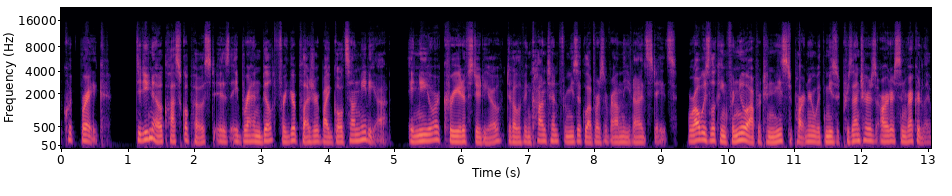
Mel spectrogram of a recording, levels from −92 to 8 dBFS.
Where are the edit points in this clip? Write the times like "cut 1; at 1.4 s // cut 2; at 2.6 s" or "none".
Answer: cut 1; at 9.3 s

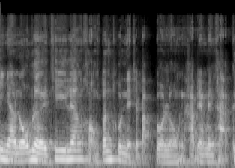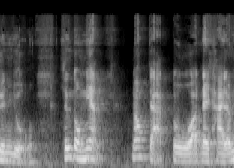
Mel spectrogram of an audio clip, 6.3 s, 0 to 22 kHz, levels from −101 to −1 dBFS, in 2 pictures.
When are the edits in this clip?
none

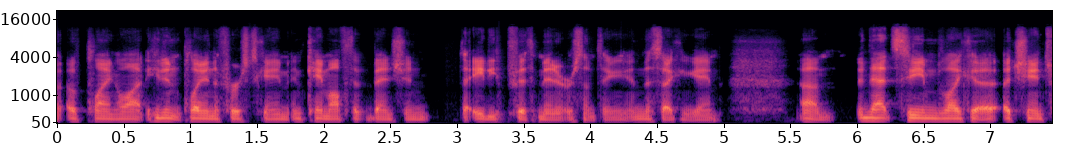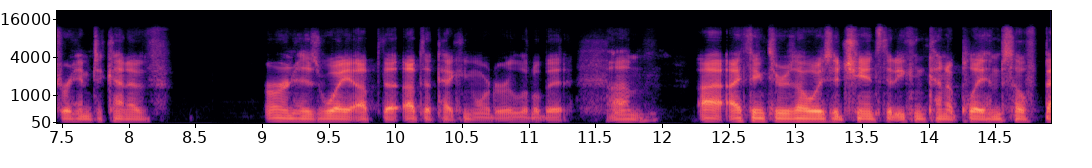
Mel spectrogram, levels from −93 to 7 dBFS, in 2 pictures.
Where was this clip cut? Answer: cut 1; at 1.7 s // cut 2; at 11.6 s

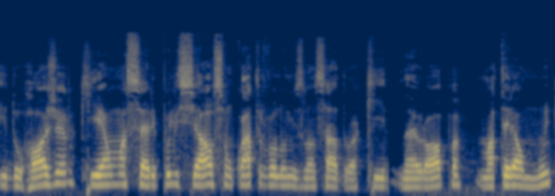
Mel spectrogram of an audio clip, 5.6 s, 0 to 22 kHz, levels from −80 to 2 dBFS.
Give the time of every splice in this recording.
none

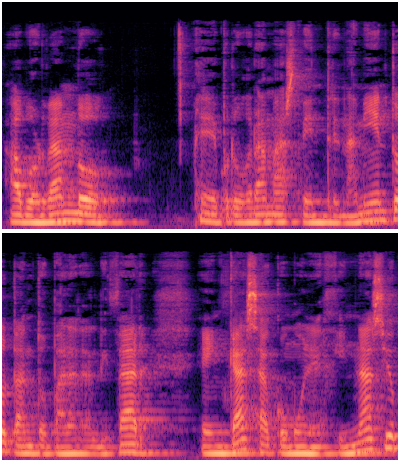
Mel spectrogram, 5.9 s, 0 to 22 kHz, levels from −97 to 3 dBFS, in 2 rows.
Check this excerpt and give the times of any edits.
cut 1; at 1.6 s

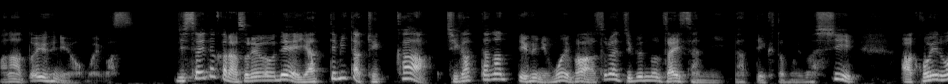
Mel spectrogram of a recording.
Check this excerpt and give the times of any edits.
cut 1; at 1.7 s

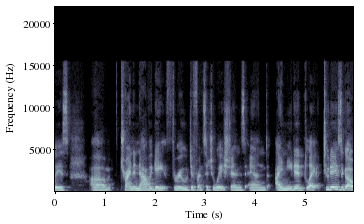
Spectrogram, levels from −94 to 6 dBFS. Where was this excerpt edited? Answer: none

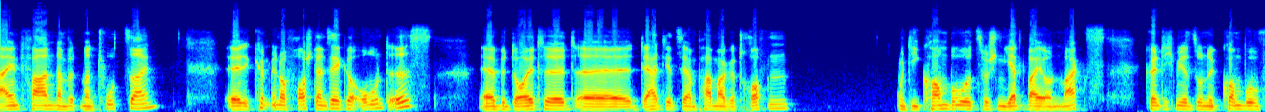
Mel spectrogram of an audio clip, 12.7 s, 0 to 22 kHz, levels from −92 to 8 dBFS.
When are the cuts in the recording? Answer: cut 1; at 3.3 s

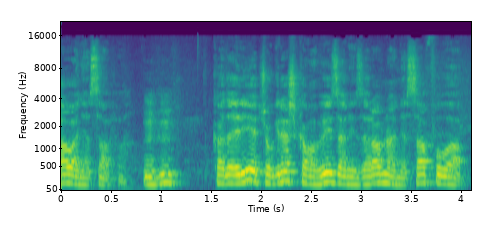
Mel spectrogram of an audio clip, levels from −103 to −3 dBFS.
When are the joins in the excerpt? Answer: none

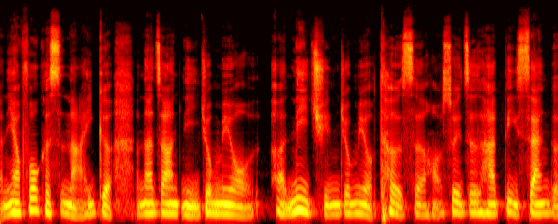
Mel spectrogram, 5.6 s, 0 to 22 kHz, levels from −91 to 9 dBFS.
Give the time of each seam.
cut 1; at 1.4 s

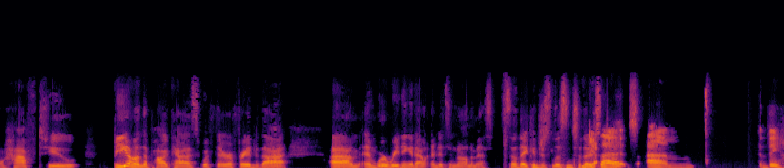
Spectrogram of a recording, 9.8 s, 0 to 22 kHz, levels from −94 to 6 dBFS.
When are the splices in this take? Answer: cut 1; at 7.5 s

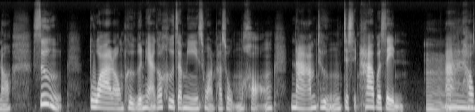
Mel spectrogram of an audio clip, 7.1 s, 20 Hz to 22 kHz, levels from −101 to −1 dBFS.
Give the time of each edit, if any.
none

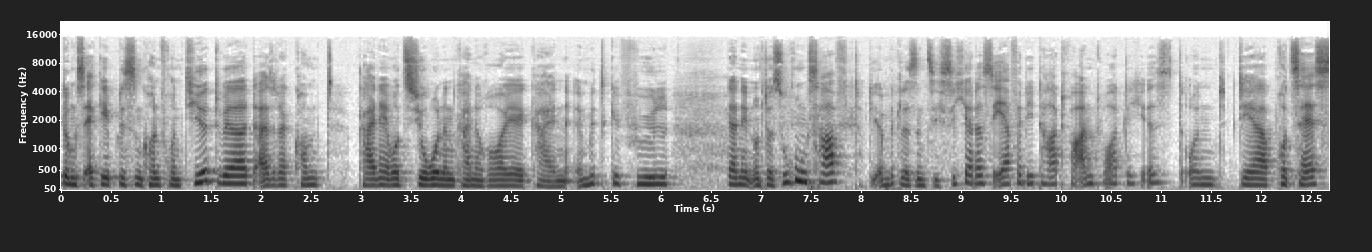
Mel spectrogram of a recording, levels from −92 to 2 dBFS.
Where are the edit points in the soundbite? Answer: cut 1; at 6.7 s // cut 2; at 8.1 s

